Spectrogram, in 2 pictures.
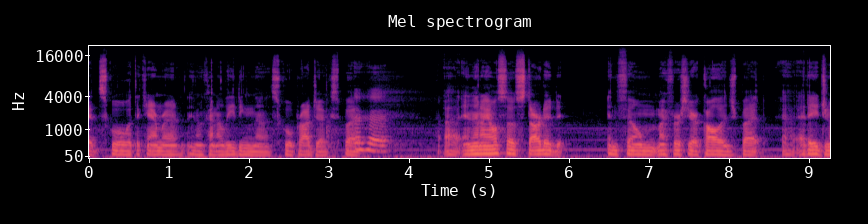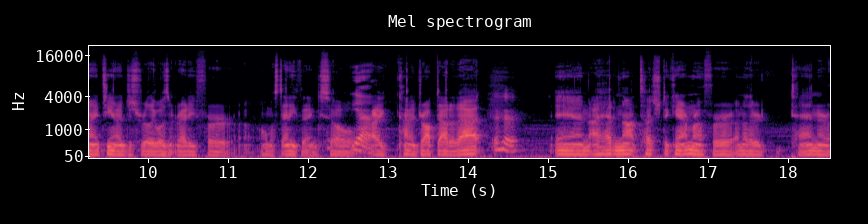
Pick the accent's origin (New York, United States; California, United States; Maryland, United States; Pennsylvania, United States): California, United States; Santa Barbara; I was born right here in Santa Barbara.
